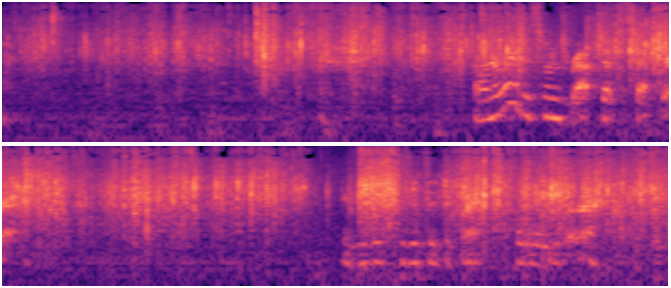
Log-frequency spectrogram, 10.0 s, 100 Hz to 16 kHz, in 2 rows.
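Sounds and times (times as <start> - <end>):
paper wrapping crinkling: 0.0 - 10.0.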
